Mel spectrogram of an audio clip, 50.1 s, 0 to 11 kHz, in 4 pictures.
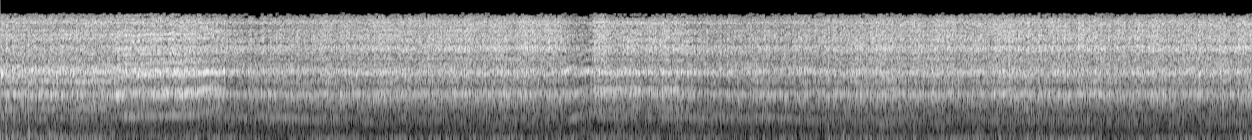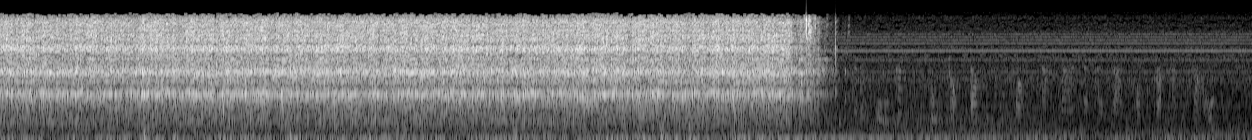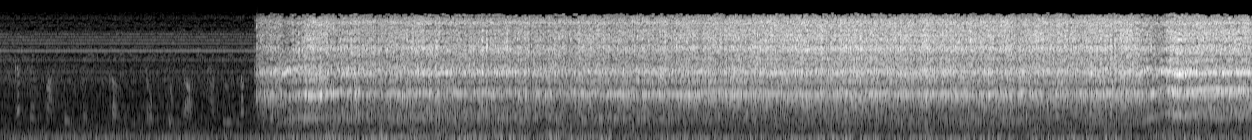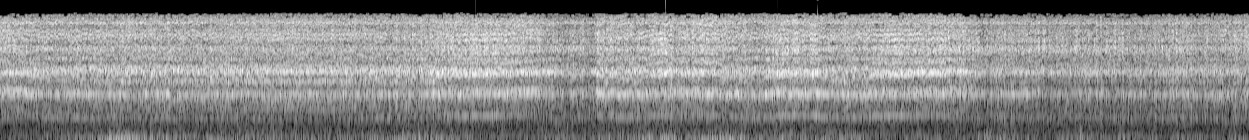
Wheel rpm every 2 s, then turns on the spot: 160, 160, 160, 160, 160, 160, 160, 160, 160, 160, 40, 0, 0, 20, 150, 160, 160, 160, 160, 160, 160, 160, 160, 160, 160.
none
